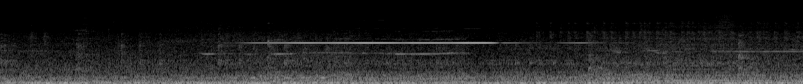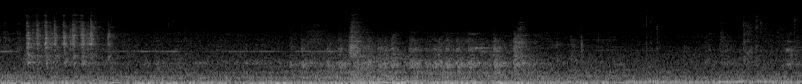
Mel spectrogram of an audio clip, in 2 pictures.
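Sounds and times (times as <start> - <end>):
freight train rumbling past: 0.0 - 16.0
metallic clatter of wheels: 0.0 - 16.0
train wheel squeal: 1.4 - 13.4.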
